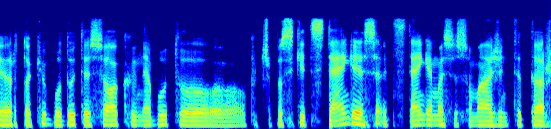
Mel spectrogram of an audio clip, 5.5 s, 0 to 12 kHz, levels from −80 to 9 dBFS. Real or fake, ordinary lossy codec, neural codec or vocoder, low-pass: real; Opus, 64 kbps; none; 7.2 kHz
